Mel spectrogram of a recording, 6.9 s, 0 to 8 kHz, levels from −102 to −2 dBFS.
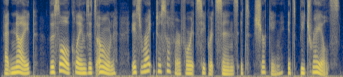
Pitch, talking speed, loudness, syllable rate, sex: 180 Hz, 155 wpm, -17 LUFS, 3.8 syllables/s, female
